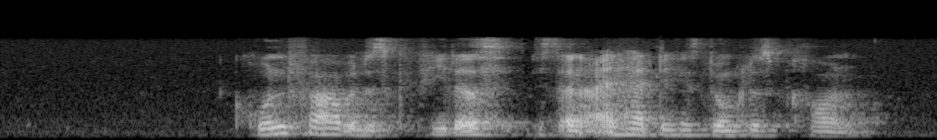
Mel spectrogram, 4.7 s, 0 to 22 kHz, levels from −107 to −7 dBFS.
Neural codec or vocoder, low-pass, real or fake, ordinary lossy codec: vocoder, 44.1 kHz, 128 mel bands every 512 samples, BigVGAN v2; 7.2 kHz; fake; AAC, 32 kbps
